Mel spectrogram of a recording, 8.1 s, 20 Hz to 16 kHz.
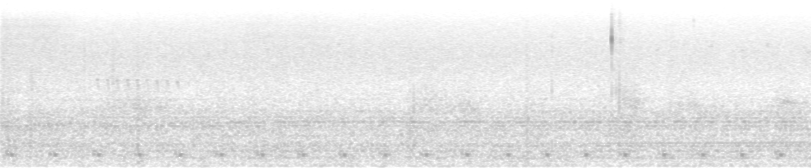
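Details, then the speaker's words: VEVOR 5/8 kW diesel heater in a van, mic held up, heated up quickly and blowing hot air: soft regular ticking a couple times a second over quiet fan hiss; fuel pump metering normally, fan louder than pump. "That's about as noisy. The actual fan motor is actually noisier than the pump, I reckon. And when you're inside the van, you can't hear it."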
